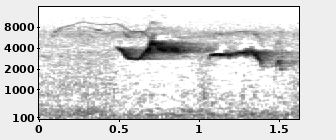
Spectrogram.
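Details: Single narcissus flycatcher song phrase from Mukaiyama Park in Esashi, Oshu, Japan, 12 May 2017, recorded with a Nikon COOLPIX P900: a bright whistled note swooping up, then a second level whistle ending in a trill.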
